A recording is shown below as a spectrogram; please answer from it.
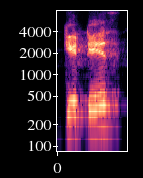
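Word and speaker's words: Goethe: Next है गेटेस एल्कोनी, GEOTHE, इसका pronunciation गेटे होता है, गेटेस एल्कोनी, ERLKONING, KONIG।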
